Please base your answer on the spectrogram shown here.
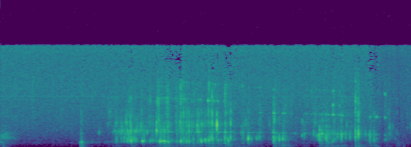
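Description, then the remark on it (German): Water being poured into a glass, a brief clink followed by a few seconds of bubbling, gurgling splashes with shifting pitch, quiet, no voices. “Ich habe, glaube ich, nicht mehr genug warmes Wasser für nochmal.”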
